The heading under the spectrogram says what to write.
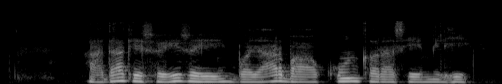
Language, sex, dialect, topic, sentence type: Chhattisgarhi, male, Eastern, agriculture, question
